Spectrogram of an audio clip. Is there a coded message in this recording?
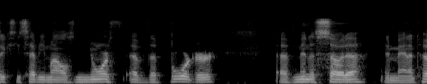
No, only speech in English.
